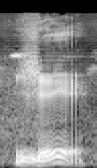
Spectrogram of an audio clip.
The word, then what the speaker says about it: ge: G devient Yé. Donc, le G devient Y s'il est suivi d'une voyelle. Yé.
